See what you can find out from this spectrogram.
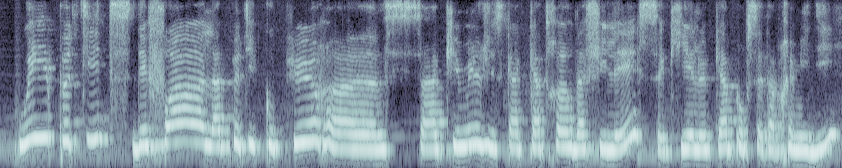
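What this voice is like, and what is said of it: Slight Belgian French accent. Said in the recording (French): “on entend, si je peux me permettre, un petit accent belge qui traîne dans le fond ... C'est donc là que tu as eu ton petit accent.”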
